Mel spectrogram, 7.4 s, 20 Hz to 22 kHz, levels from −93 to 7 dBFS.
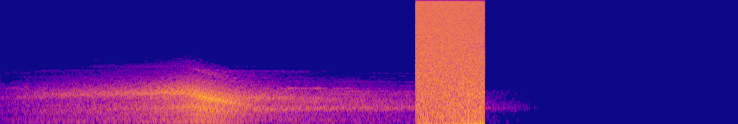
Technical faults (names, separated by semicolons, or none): samples built from the wrong bytes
